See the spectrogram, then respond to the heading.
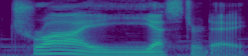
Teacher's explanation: The basic idea is that we are sharing the vowel sound, and that allows us to link words together so that when we say a whole sentence, it sounds very smooth, very natural, it flows, and even if we're speaking slowly, we sound more fluent.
